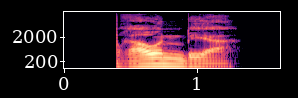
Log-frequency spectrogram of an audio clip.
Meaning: brown bear (Ursus arctos)
- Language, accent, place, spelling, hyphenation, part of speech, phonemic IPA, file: German, Germany, Berlin, Braunbär, Braun‧bär, noun, /ˈbraʊ̯nˌbɛːr/, De-Braunbär.ogg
